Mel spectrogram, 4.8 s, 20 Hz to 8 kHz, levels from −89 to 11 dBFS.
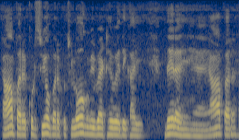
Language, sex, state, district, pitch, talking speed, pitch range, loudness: Hindi, male, Haryana, Rohtak, 145 Hz, 190 wpm, 135-155 Hz, -17 LUFS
